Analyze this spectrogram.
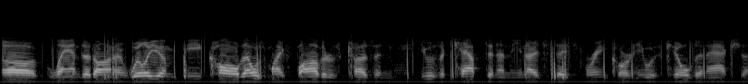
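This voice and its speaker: Amid noticeable background noise, a medium-pitched man speaks fairly quickly in a flat monotone, with big swings in loudness. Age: 60s. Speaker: amateur radio net control operator. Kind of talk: radio net discussion. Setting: amateur radio repeater. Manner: hesitant with many fillers.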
